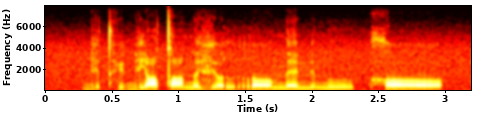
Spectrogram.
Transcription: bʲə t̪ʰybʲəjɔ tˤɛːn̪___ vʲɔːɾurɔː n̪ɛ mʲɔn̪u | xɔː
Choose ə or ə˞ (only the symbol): ə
